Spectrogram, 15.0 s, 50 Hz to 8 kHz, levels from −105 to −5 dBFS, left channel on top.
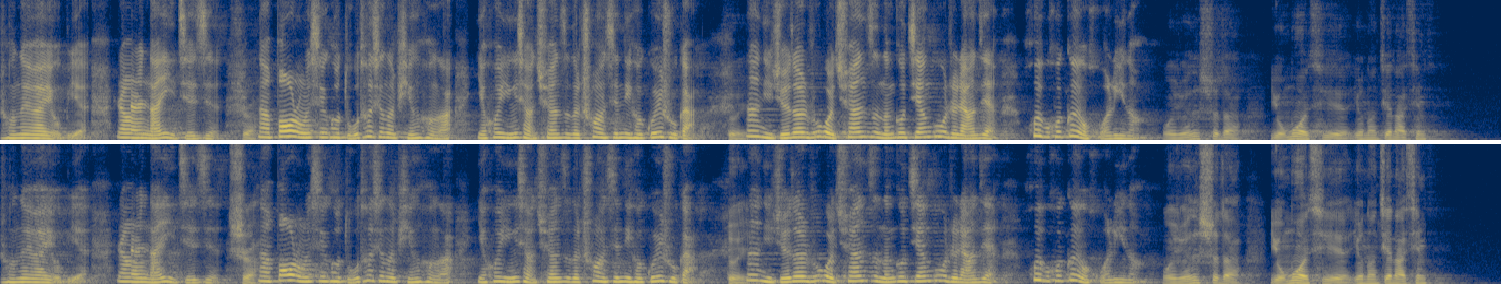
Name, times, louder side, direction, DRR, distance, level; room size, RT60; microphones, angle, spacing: voice 1, 0.0-6.9 7.2-11.5, left 1 dB, 40° left, 1.3 m, -29 dB
voice 2, 2.3-2.6 7.3-7.5 11.6-12.4 12.7-14.3, right 3 dB, 75° right, 1.0 m, -33 dB
29.0 x 20.0 x 9.0 m
head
